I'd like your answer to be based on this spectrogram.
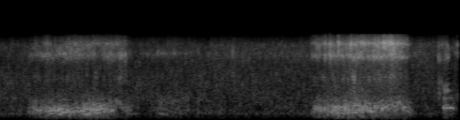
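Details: Person snoring while asleep on a couch: two long, low, rumbling snores about four seconds apart in a quiet room; ordinary snoring.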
